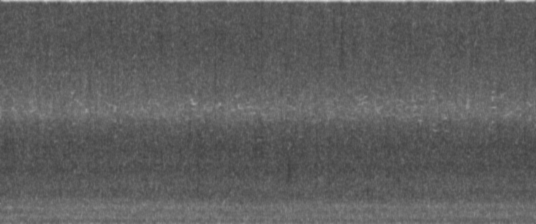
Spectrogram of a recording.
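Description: Heavy rain pouring steadily onto a flooded street, a dense, even hiss of downpour that doesn't let up.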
